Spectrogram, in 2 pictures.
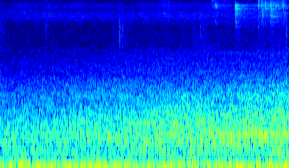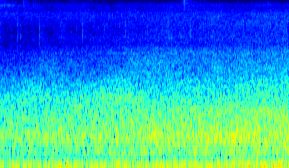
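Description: Diesel-electric freight locomotives approaching: a steady engine drone with the running noise of the train, growing steadily louder.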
